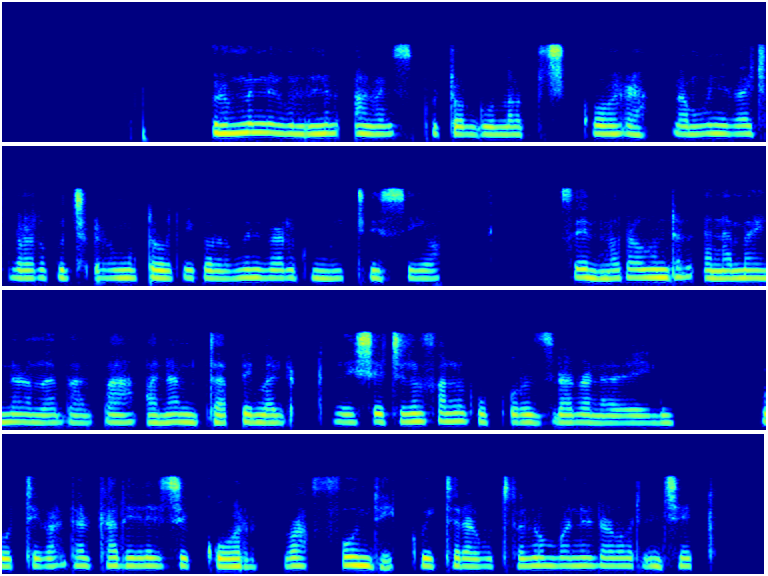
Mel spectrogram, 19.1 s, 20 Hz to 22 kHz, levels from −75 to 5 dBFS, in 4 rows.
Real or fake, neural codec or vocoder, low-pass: fake; codec, 16 kHz in and 24 kHz out, 0.9 kbps, LongCat-Audio-Codec, fine tuned four codebook decoder; 7.2 kHz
